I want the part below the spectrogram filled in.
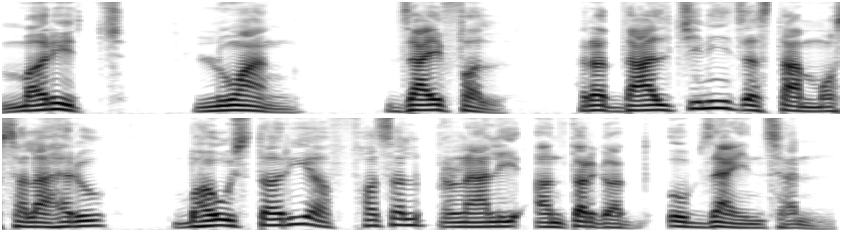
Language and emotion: Nepali, neutral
